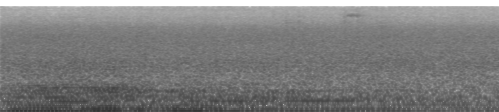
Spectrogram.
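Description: Low engine rumble of a passing motor vehicle, loudest about half a second in and fading away over the next few seconds.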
